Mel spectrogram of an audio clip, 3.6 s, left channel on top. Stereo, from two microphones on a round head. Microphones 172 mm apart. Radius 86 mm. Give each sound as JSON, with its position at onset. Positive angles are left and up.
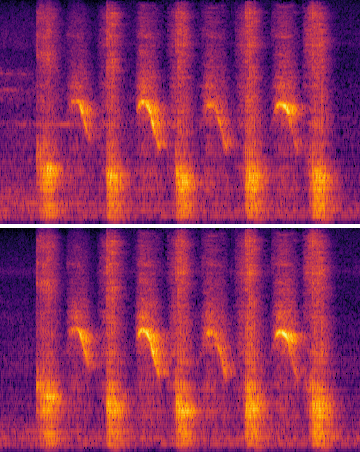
{"t": 0.4, "sound": "snoring", "side_deg": -5, "distance_m": 0.7}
